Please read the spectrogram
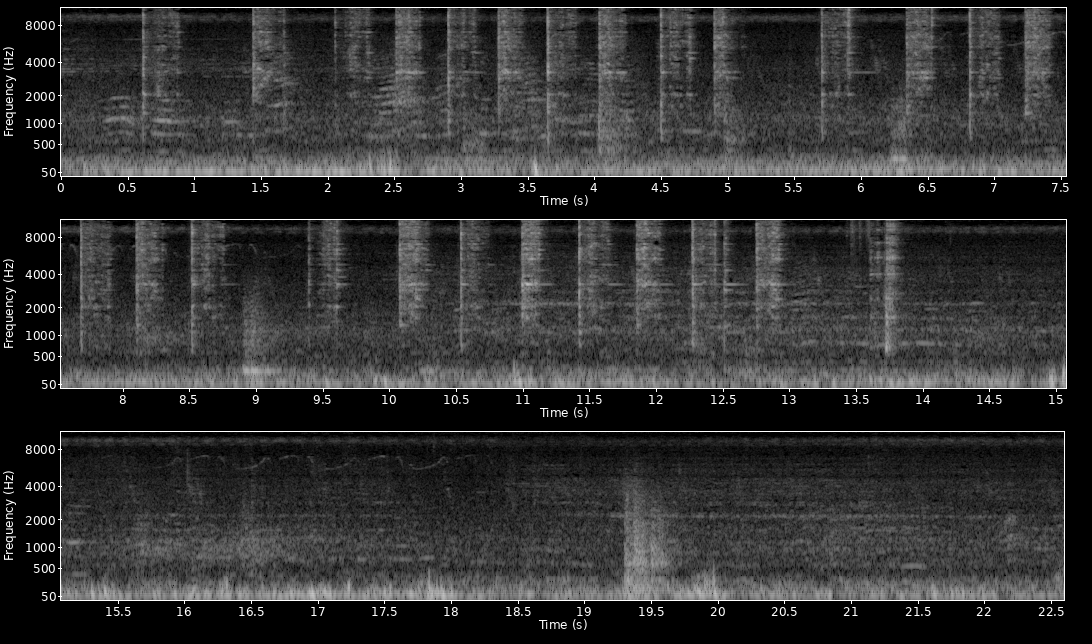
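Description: Kitchen knife clinking in quick light strokes, about two a second for the first fourteen seconds, then only now and then, over a steady low rumble. Near the end the knife is cutting on a wooden chopping board.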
